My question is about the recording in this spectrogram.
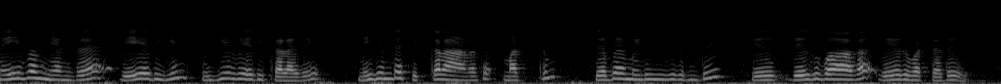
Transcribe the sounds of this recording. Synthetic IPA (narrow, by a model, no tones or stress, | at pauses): nɛɪʋɐmɛndrɐʋeːðɪjɪnʊjɪɾʋeːðɪkːɐɭɐʋeː | mɪɣɯnd̪ɐsɪkːɐlaːnɐðɯmɐʈrɯmsɛbɐmɪlɪjɪɾɯnd̪ɯ | ʋɛɣɯʋaːɣɐʋeːrɯpɐʈːɐðɯ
